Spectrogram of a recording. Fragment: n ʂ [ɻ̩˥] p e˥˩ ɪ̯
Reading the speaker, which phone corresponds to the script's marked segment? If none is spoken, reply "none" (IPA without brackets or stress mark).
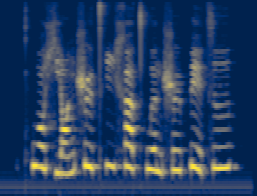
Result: ɻ̩˥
